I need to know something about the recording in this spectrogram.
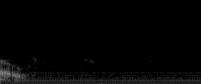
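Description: Near silence with a faint, steady electrical hum, as a man's voice trails off in the first moment.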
